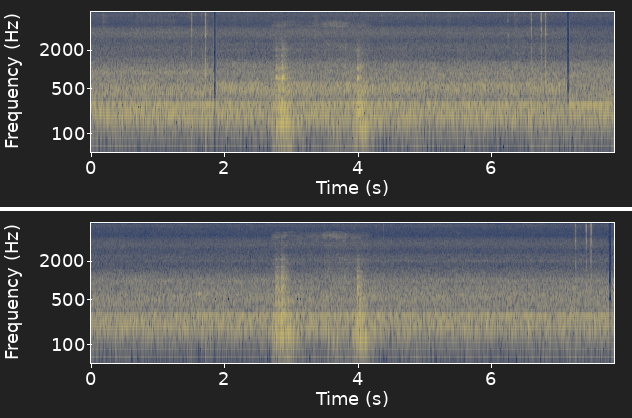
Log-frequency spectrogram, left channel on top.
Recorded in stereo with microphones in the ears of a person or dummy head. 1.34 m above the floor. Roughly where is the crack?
Right.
